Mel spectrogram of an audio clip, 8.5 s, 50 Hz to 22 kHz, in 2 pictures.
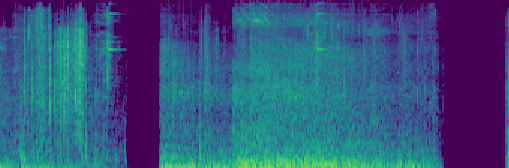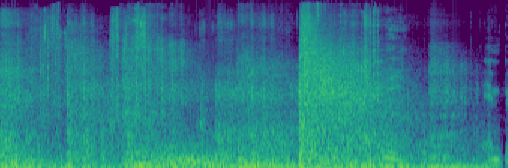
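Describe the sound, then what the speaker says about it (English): Gunfire in Counter-Strike during a competitive CSC league match: dense bursts of loud, sharp shots and booms fill the clip, broken by two brief silent gaps. "2 shots right away"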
